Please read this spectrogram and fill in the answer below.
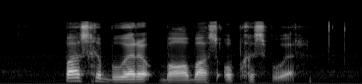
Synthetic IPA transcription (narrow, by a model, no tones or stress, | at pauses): pɐsχəbuəɾəbɑːbɐsɔpχəspṵər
